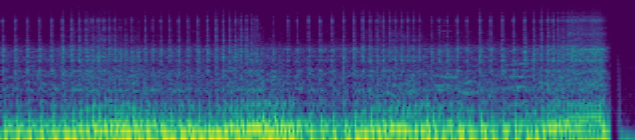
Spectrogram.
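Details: TVS NTORQ scooter engine: it idles steadily with a fast, even ticking rattle on top. Abnormal noise comes from a loose one-way clutch nut.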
